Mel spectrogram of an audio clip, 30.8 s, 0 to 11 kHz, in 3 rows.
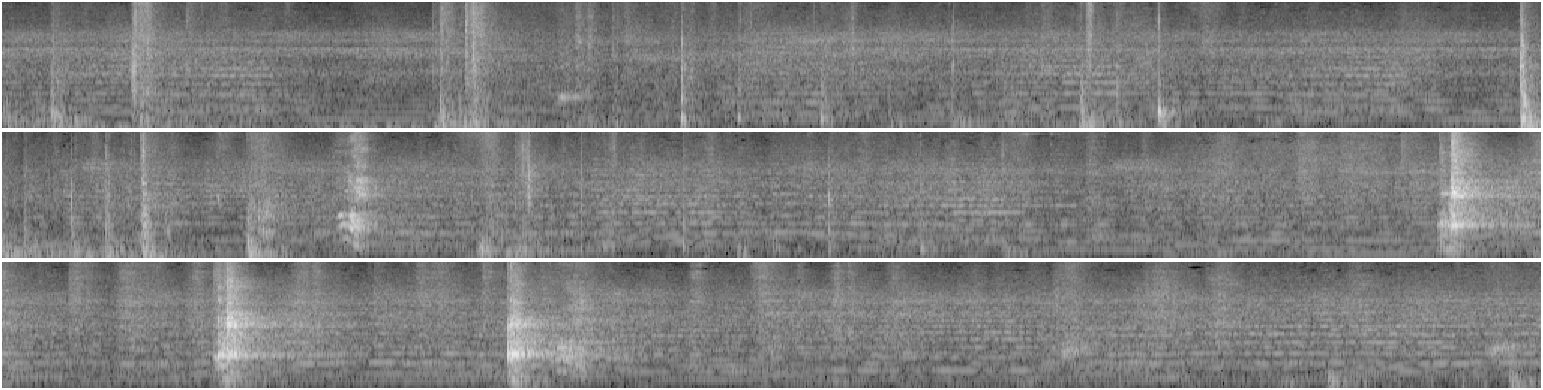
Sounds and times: Music: 0.0s - 30.7s.

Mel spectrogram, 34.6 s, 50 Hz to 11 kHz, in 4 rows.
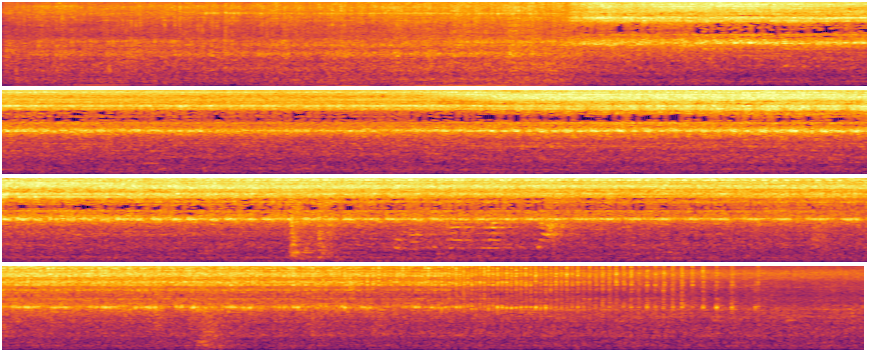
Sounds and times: Speech: 21.2s - 24.3s.

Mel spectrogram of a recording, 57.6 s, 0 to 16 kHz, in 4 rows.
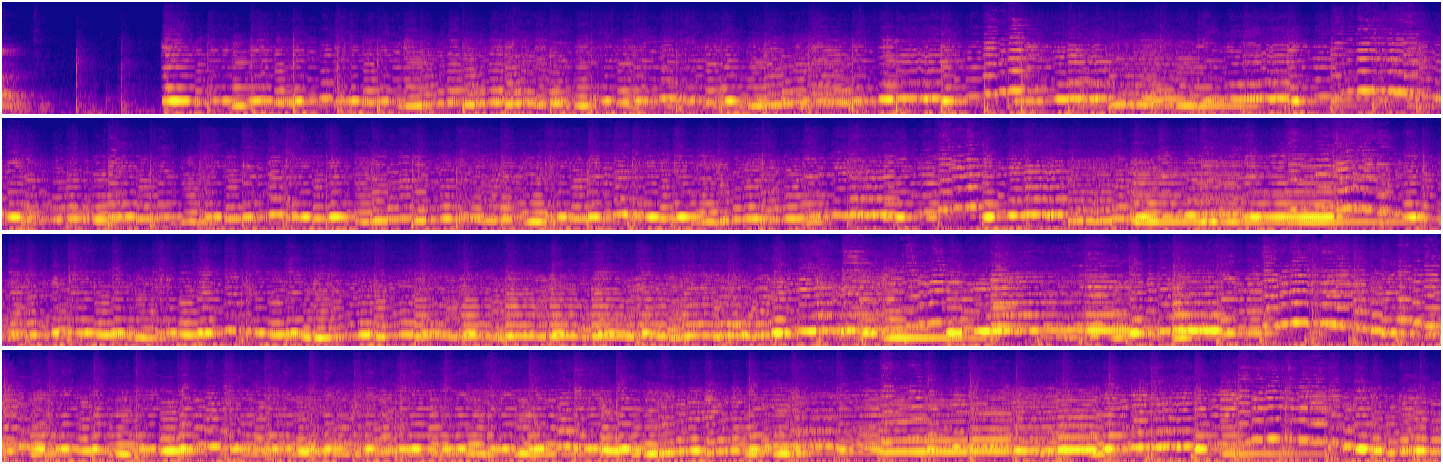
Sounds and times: Violin, fiddle: 1.2s - 57.5s.

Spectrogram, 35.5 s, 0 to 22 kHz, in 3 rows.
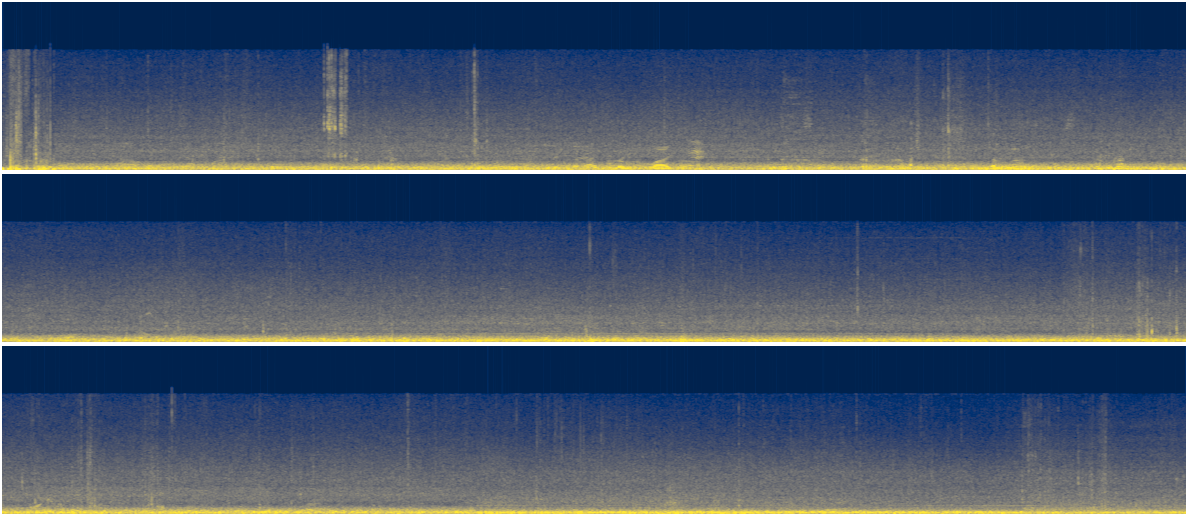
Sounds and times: Speech: 1.0s - 2.5s, 5.4s - 7.2s, 9.8s - 11.4s, 12.3s - 14.5s, 23.9s - 24.6s.

